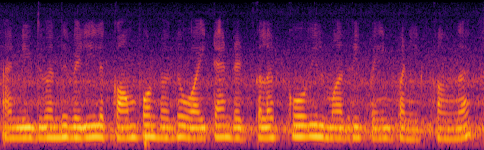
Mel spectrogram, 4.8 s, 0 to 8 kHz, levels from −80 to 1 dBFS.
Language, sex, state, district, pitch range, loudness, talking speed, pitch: Tamil, female, Tamil Nadu, Kanyakumari, 160-175 Hz, -14 LUFS, 175 wpm, 165 Hz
